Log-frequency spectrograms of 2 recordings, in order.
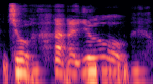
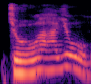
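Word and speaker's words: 좋아요: Jadi bacanya Joda, Johayo. Orang neng saya baca gitu tuh. Joayo bacanya ya.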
